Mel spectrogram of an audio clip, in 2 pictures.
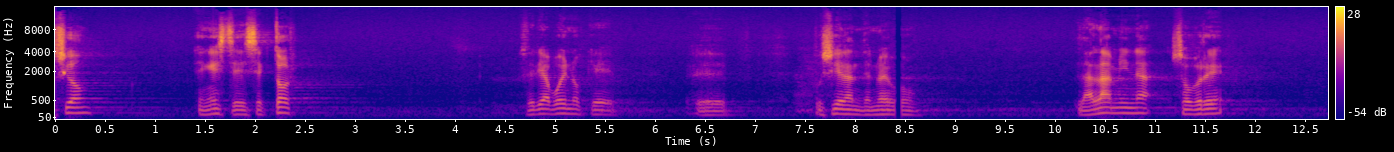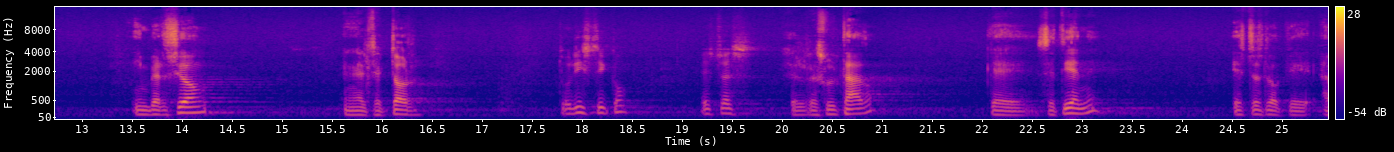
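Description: An elderly man speaks slowly and calmly into a microphone, with pauses, in a large echoing hall.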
